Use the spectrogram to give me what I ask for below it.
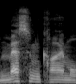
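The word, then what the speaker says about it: mesenchymal: for that but that's that's a little bit of an Irish accent on my part got uh but anyway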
